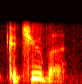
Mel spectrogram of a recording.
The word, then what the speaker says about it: Kachuba: I tell people to sneeze. It's Kachuba.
